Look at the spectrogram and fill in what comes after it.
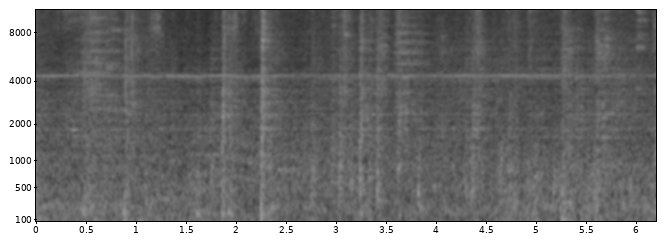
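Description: Humsafar Express passenger coach rolling out of the station: steady running rumble with uneven clacks and knocks from the wheels over the rails, heard from the coach's doorway.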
